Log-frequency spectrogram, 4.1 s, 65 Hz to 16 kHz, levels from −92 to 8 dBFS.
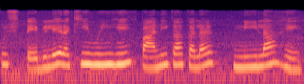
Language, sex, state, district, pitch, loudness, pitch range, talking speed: Hindi, female, Uttar Pradesh, Jyotiba Phule Nagar, 230 Hz, -13 LUFS, 200-240 Hz, 150 wpm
